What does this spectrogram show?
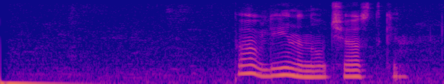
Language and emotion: Russian, sad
